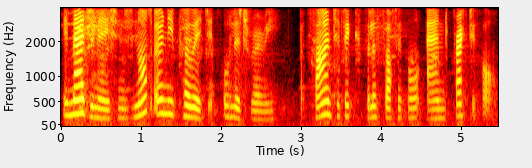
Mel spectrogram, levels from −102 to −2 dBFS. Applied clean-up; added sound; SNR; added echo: neural separator model SepFormer DNS4.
